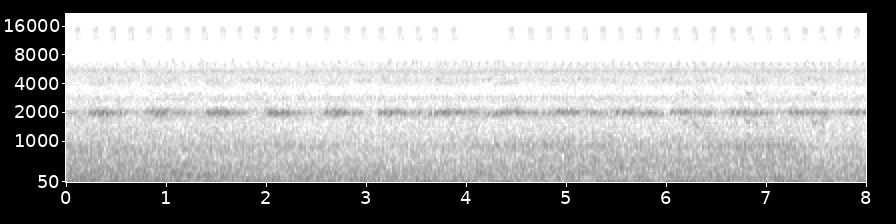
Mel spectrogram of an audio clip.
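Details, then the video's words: Crickets chirping outdoors in the evening beside a deck: a steady train of short, high chirps repeating roughly twice a second, laid over a constant low rumbling background hiss. "with Cricket Sounds"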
